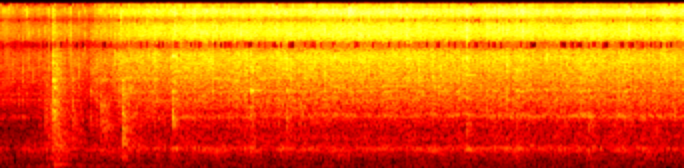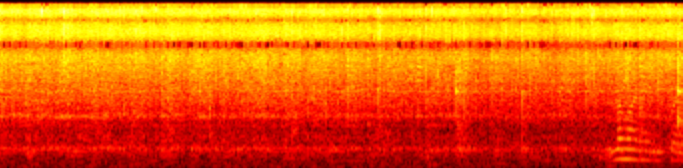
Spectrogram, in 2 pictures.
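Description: Ginger garlic paste fries in coconut oil with a loud, continuous sizzle close up, with a few utensil clinks and stirring scrapes over the top.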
